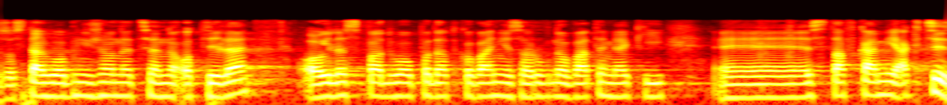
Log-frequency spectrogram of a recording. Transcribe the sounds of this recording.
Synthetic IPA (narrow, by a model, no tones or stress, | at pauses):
zɔst̪awɘɔbɲiʐɔnɛt̪sɛnɘʔɔt̪ɘlɛ | ɔilɛspad̪wɔːpɔd̪at̪kɔvaɲɛzaɾuvnɔvat̪ɛmjakʲi | st̪afkamʲiakt̪sɘ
